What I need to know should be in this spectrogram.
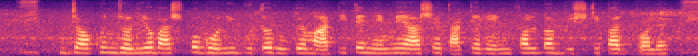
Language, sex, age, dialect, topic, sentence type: Bengali, female, 25-30, Standard Colloquial, agriculture, statement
